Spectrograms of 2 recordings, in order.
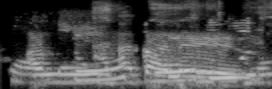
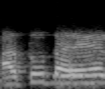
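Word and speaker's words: à tout à l'heure: Atu taler. Very soon. We atu taler means see you very soon, and you can pronounce that R here. R is not silent.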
